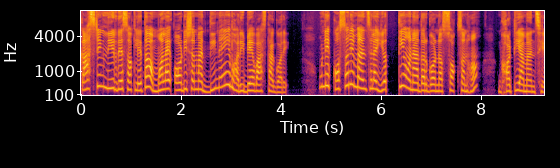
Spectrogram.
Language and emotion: Nepali, angry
